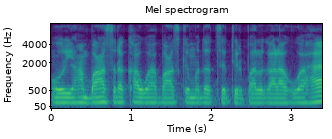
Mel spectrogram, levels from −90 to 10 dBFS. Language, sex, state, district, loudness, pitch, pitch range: Hindi, male, Jharkhand, Ranchi, -22 LUFS, 130 Hz, 130-135 Hz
